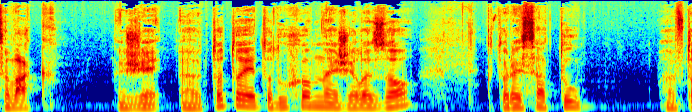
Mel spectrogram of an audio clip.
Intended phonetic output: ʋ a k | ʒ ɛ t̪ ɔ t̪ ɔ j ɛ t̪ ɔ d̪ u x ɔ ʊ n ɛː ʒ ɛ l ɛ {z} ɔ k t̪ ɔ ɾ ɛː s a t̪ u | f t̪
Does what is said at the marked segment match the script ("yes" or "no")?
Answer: yes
